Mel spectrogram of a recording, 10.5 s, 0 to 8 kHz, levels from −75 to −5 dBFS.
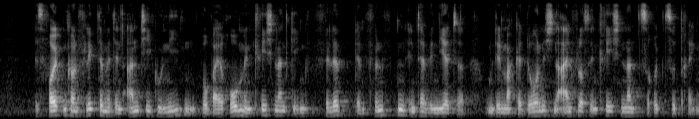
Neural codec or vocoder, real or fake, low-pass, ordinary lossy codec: none; real; 7.2 kHz; none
